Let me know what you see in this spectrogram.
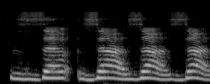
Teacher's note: زا ہم سمجھ گئے نا، اس میں سیٹی آ رہی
